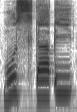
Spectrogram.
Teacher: Jadi qaf itu enggak ada hamasnya. Jadi bukan mustaqim, enggak ada ke-nya.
